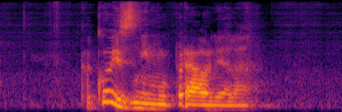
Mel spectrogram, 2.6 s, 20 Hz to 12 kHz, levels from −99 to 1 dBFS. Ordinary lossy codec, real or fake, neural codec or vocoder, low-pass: none; fake; codec, 24 kHz, 3 kbps, HILCodec; none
